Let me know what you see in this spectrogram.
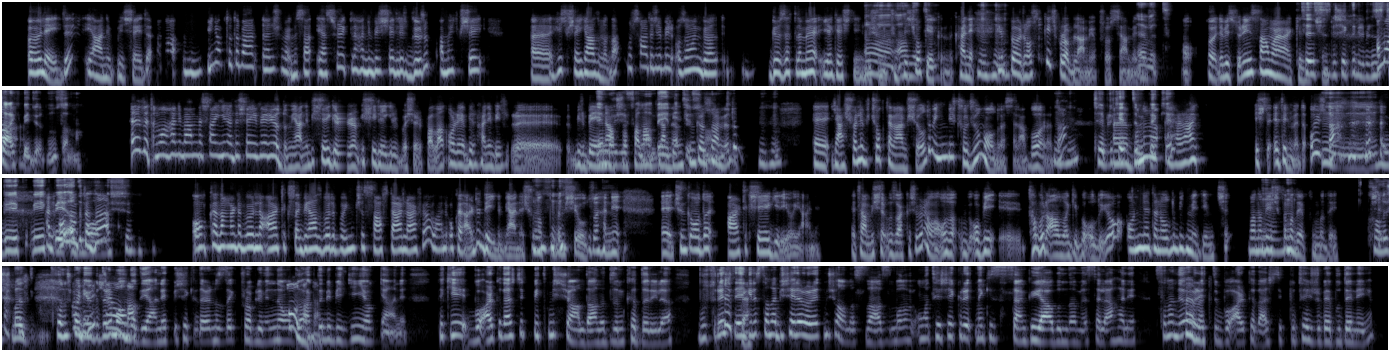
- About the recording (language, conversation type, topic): Turkish, podcast, Bir arkadaşlık bittiğinde bundan ne öğrendin, paylaşır mısın?
- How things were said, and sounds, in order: other background noise; chuckle; laughing while speaking: "Hı hı"; chuckle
